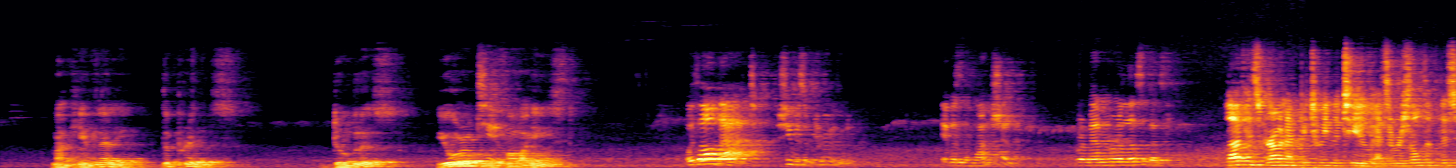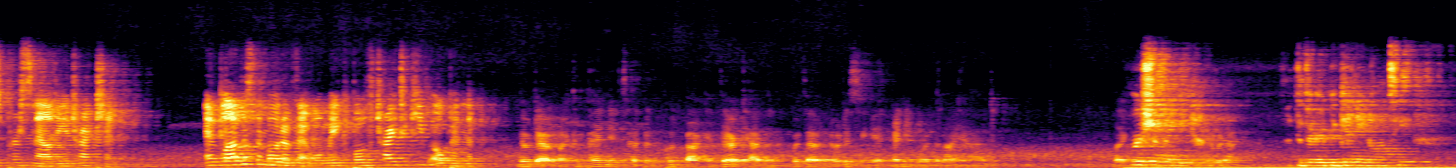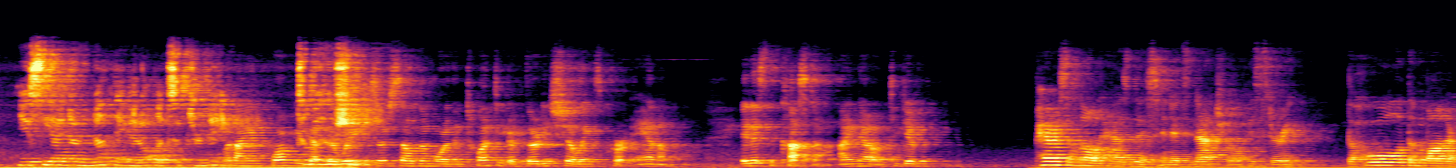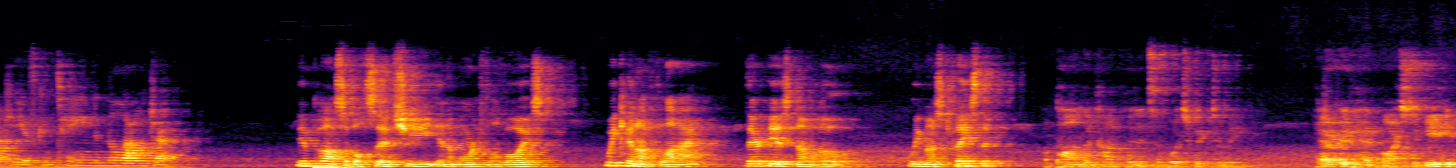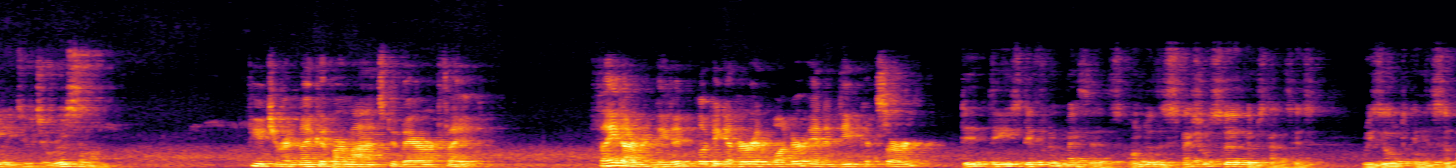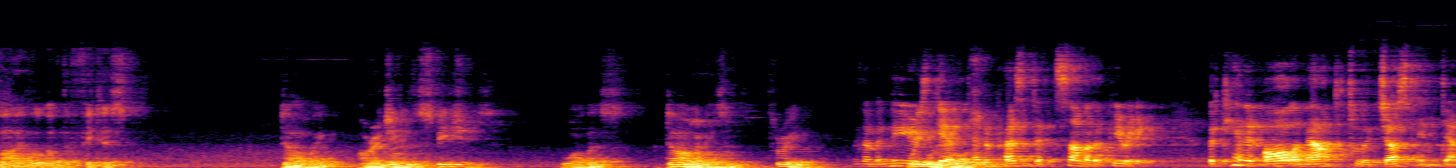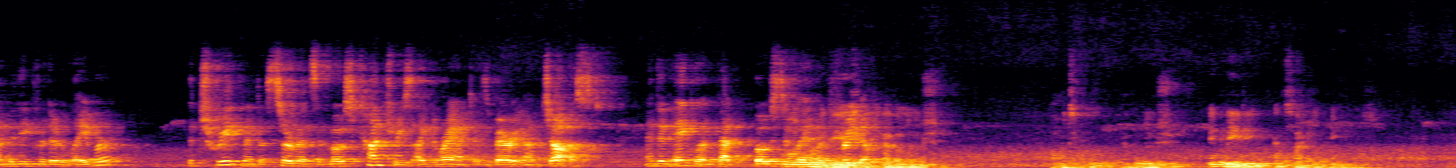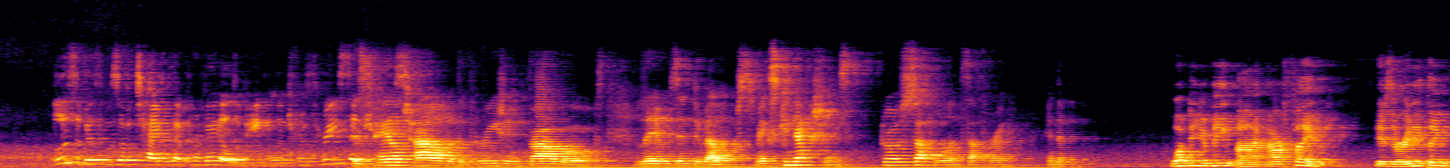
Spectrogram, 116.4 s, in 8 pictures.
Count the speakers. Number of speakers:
nine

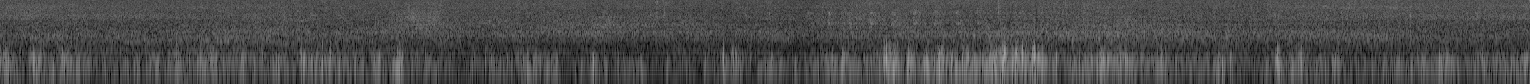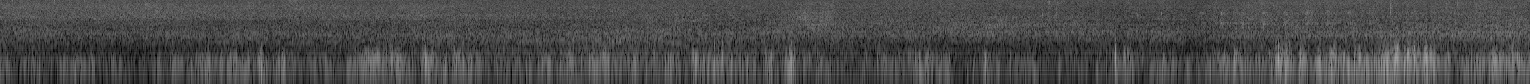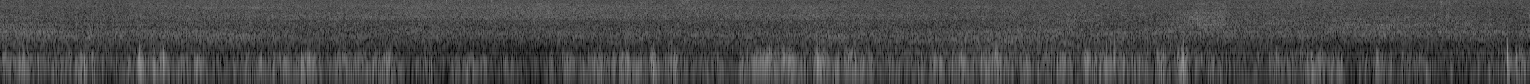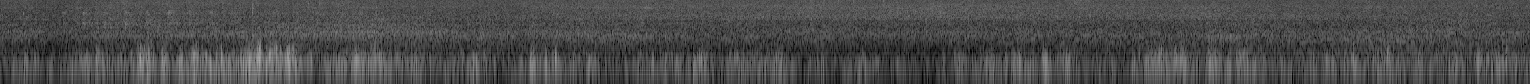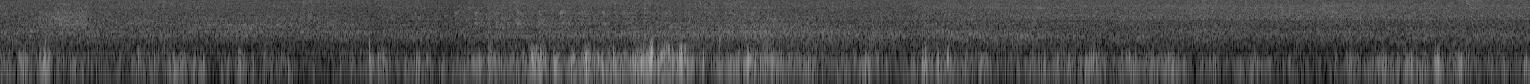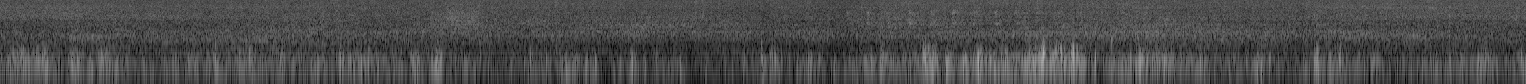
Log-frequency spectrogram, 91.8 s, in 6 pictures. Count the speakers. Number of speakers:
zero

